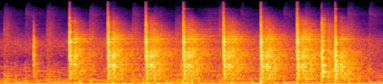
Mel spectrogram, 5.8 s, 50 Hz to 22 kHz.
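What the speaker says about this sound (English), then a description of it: "we're gonna tap right here on the spindle, and that's gonna pop that out" Hammer tapping on the steering spindle of a 2014-2018 Silverado 1500 or Sierra truck to pop it free, about eleven sharp metallic blows at a steady rhythm with ringing decay, close and alone.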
